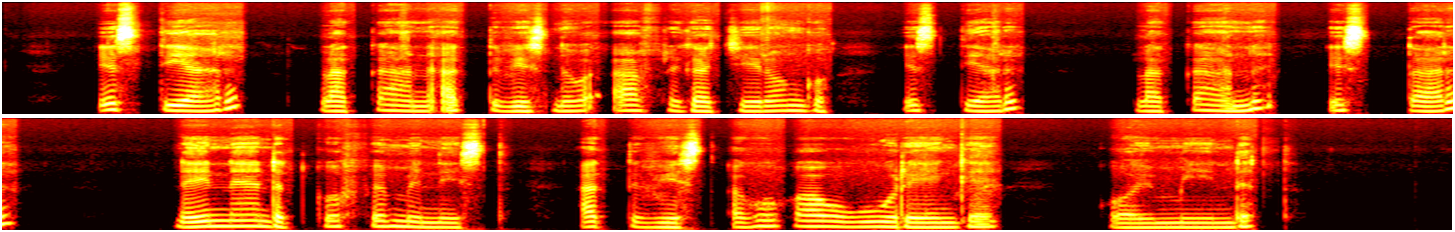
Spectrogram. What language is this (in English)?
Kalenjin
